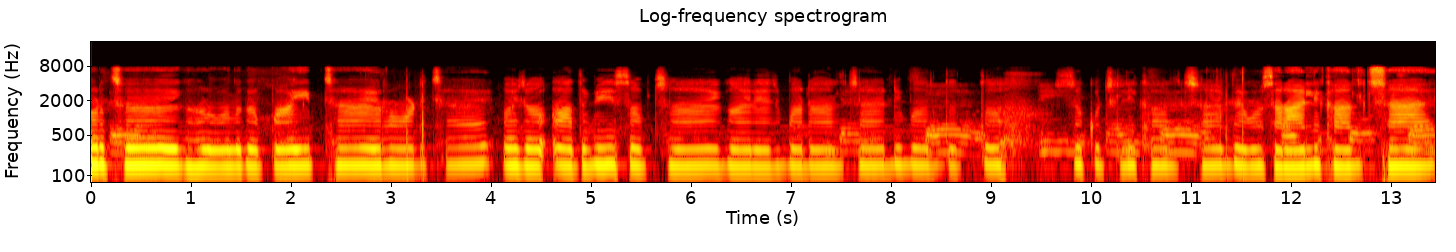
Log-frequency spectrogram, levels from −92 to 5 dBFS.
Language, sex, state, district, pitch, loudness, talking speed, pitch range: Angika, female, Bihar, Begusarai, 145 Hz, -28 LUFS, 125 wpm, 140-150 Hz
